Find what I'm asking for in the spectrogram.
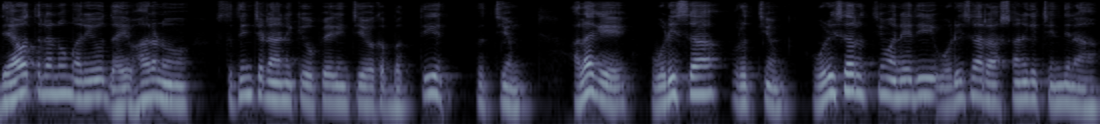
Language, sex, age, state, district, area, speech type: Telugu, male, 30-45, Andhra Pradesh, Konaseema, rural, spontaneous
